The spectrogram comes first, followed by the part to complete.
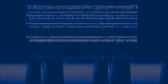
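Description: Phone ringing with an incoming call: a faint electronic ring of several steady high tones, held for about a second and a half, under a low tone that pulses on and off.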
